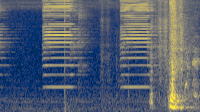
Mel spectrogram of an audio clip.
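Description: Game-show countdown beeps: identical electronic tones, each about two-thirds of a second long, repeating about every second and a half. Near the end a burst of laughter breaks in, louder than the beeps.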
